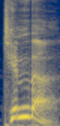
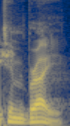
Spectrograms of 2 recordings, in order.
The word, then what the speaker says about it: timbre: Not like your dulcet, deep timber is what the word is. Timber. In actual fact, Sam, I think you'll find the French pronunciation. Timbre. No, timbre. It's timbre. It is too.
